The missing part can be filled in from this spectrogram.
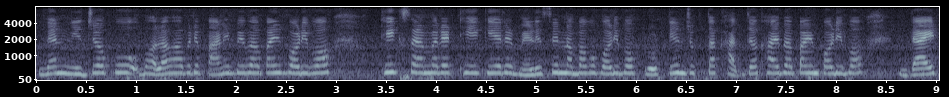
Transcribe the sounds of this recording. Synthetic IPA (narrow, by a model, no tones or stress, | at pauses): d̪ennid͡ʒɔkubʱɔlabʱabɔɾepaɽ̃ipibapaĩpɔɽibɔ | ʈʰiksameɾeʈʰikieɾemeɽisinːɔbakupɔɽibɔpɾoʈind͡ʒukt̪ɔkʰad̪jɔkʰajbapaĩpɔɽibɔ | ɖajʈ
